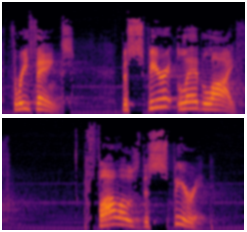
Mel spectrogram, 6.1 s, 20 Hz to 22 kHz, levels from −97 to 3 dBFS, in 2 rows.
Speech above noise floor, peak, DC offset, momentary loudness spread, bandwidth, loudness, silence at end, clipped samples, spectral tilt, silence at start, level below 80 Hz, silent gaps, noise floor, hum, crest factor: 37 dB; -10 dBFS; under 0.1%; 14 LU; 18 kHz; -28 LUFS; 0.55 s; under 0.1%; -2.5 dB/octave; 0.15 s; -74 dBFS; none; -66 dBFS; 60 Hz at -70 dBFS; 20 dB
